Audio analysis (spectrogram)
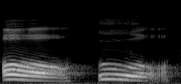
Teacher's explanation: And both of these are dark L's, meaning dark L's, the tongue drops at the bottom of the mouth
